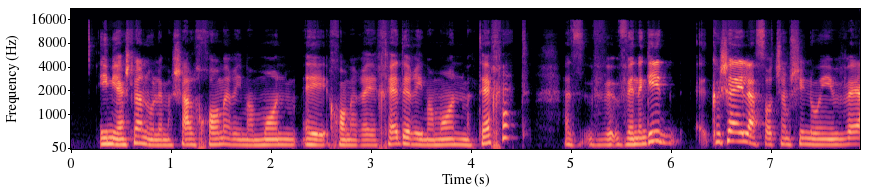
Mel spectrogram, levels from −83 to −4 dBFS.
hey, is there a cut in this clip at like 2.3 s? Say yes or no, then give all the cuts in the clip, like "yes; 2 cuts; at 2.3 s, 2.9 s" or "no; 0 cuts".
no; 0 cuts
